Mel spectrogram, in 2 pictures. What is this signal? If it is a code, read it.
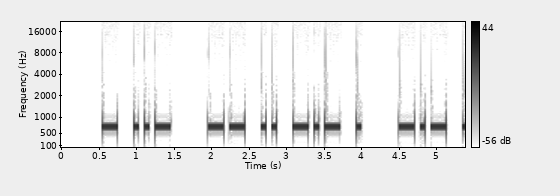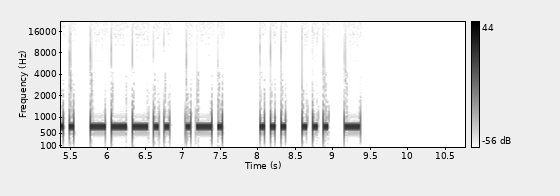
Morse code, heard as a keyed tone, about 17 wpm, 700 Hz. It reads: TU MIKE KI8R SST
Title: K1USN SST QSO Practice - 17wpm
